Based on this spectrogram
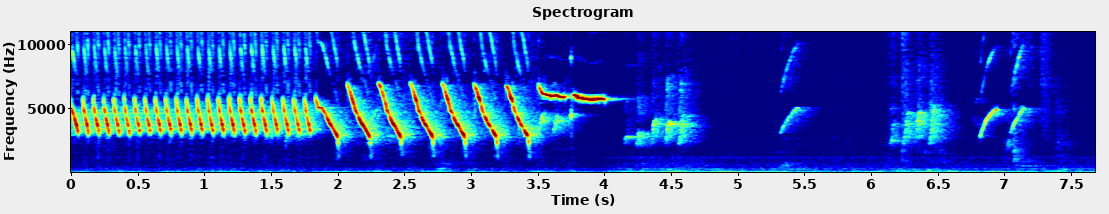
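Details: Canary singing for training: a rapid even trill, then a series of loud downward-swept whistles about three per second, then a pause broken by sparse short chirps.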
